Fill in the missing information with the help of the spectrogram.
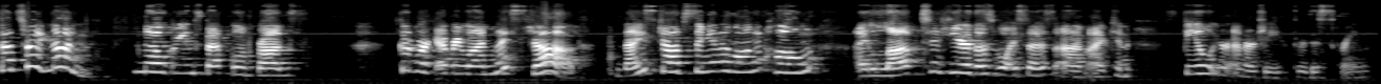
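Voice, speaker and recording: A woman children's librarian leading a preschool storytime online, encouraging and animated as she talks to young children. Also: high-pitched, slow pace, far from the mic. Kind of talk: preschool singalong and chat to children. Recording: dull, lo-fi online video audio.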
